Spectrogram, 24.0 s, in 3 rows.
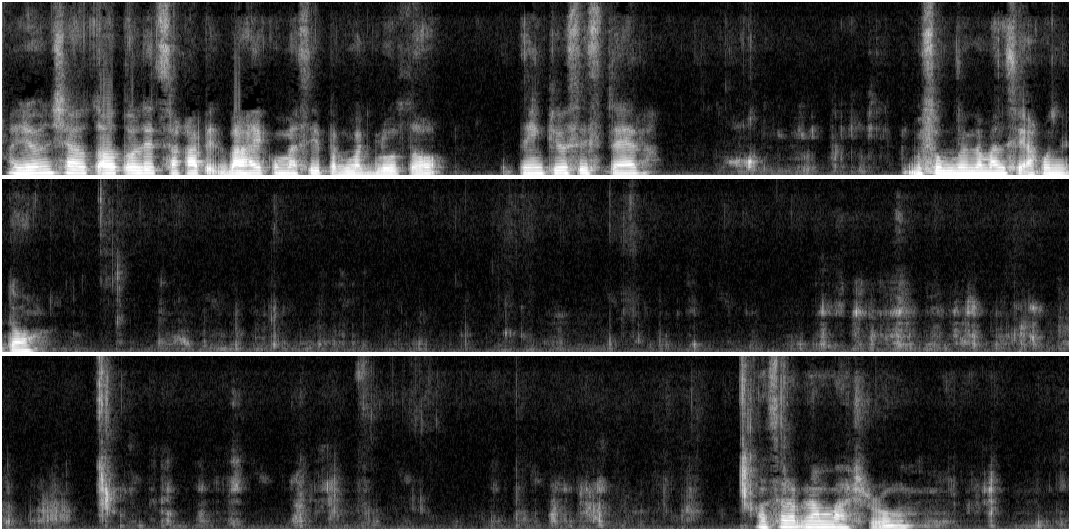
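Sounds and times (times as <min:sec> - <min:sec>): person chewing food: 0:05.1 - 0:06.8, 0:08.3 - 0:21.7, 0:22.9 - 0:24.0.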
